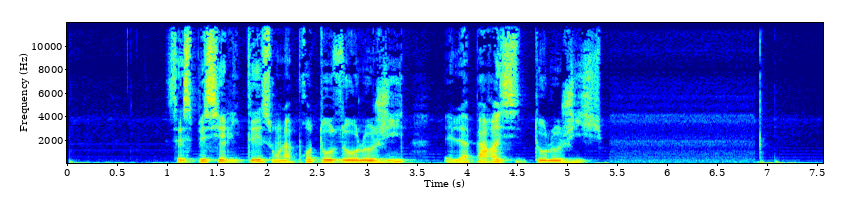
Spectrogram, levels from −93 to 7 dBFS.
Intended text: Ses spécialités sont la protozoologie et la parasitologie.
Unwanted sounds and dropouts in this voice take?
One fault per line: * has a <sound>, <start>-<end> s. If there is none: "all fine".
all fine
